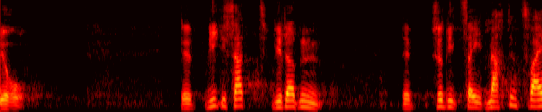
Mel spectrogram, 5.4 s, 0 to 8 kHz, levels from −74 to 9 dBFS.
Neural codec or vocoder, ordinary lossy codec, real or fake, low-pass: codec, 16 kHz, 4 kbps, FunCodec, trained on Chinese and English, 50 frames a second; none; fake; none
